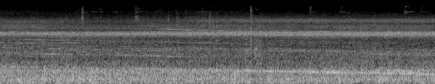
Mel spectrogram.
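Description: A Berlin low-floor tram passing close by at low speed: rolling rail noise with a steady high-pitched squeal and a lower whine that slowly falls in pitch.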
